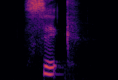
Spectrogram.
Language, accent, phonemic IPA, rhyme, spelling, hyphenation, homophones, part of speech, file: English, UK, /ˈsɪk/, -ɪk, sick, sick, sic / Sikh, adjective / noun / verb, En-uk-sick.ogg
- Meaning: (adjective) 1. In poor health; ill 2. In poor health; ill.: [with with] Afflicted by (a specific condition, usually medical) 3. Having an urge to vomit 4. Mentally unstable, disturbed 5. In bad taste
